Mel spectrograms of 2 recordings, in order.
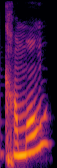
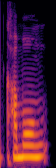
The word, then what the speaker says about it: kamon: Kamong. K A M O N. Kamong.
